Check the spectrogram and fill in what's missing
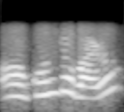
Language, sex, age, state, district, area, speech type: Assamese, female, 45-60, Assam, Sonitpur, rural, conversation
